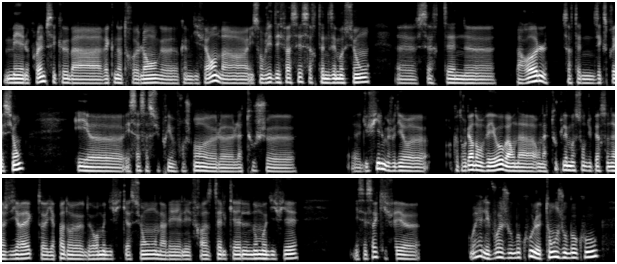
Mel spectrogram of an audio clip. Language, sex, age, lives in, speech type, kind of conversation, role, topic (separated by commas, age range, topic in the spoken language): French, male, 25-29, France, conversation, podcast, guest, Quel est le film qui t’a vraiment marqué, et pourquoi celui-là ?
